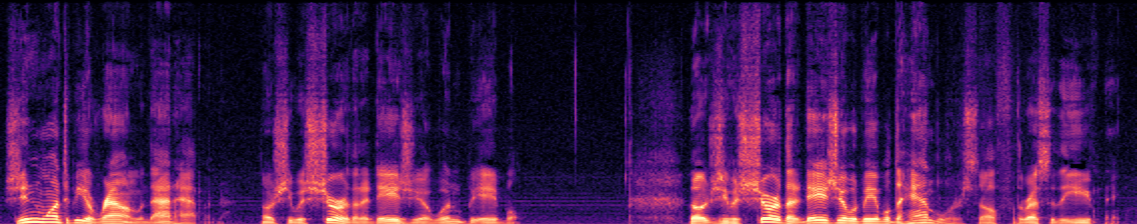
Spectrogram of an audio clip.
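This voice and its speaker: A man's voice: lowish voice, sing-song, fast talker, a bit bright, no echo. A man narrating an action story as a scripted, dramatic reading with emphatic phrasing. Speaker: narrator reading fan fiction aloud.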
